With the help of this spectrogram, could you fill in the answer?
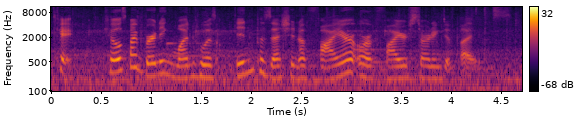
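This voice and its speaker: A woman streamer playing a game, reading its text aloud and chatting casually in an excitable, slangy way. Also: mid-range voice, brisk, over music.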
